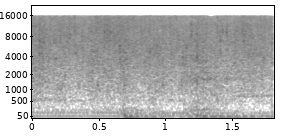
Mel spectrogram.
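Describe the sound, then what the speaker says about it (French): Steady wash of rain in Ghost Recon Breakpoint, a dense hiss with low rumbling underneath, continuous and fairly close, with no voices. "Il pleut."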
